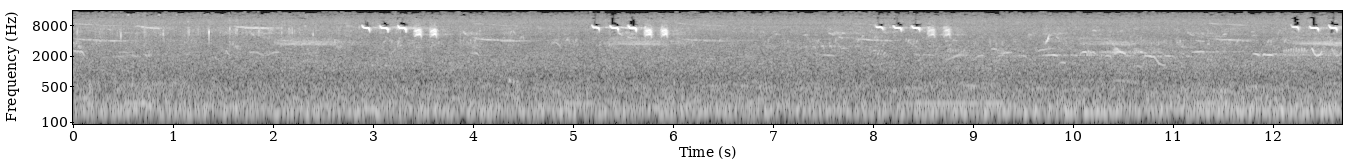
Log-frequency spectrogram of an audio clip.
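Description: A small bird singing a short phrase of quick, high, slightly descending notes, repeated four times a few seconds apart, over steady low outdoor background noise.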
